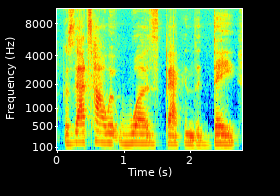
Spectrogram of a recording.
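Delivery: ordinary talk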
